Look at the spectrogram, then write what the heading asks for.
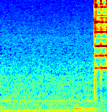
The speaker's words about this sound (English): It's a great alarm sound. Yeah? Yeah. Oh, it sounds very official. I like it.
